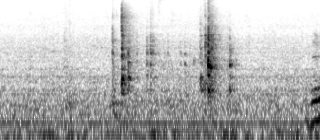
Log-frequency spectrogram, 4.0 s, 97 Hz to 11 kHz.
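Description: Two short metallic clicks, about a second apart near the middle, from cables and connectors being handled against the sheet-metal chassis of a Dell PowerEdge T310 server, over a steady low hum.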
